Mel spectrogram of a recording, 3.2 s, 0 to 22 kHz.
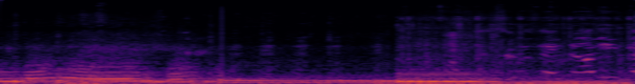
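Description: A car with a 427 engine pulls hard, then downshifts to third at about 3,000 rpm. The engine drone rises and settles, loud and close from inside the cabin, with a voice heard over it.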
